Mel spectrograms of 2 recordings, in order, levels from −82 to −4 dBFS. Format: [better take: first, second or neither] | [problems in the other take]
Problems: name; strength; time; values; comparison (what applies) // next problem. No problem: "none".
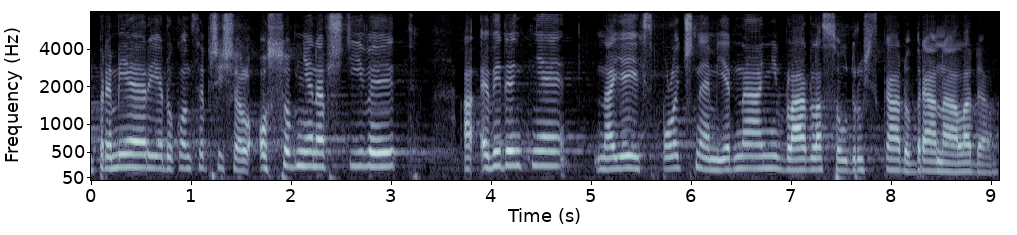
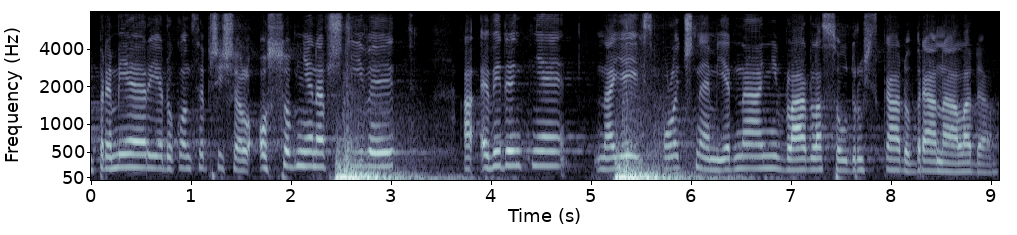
first | background sound (Boom); 4 dB above the speech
